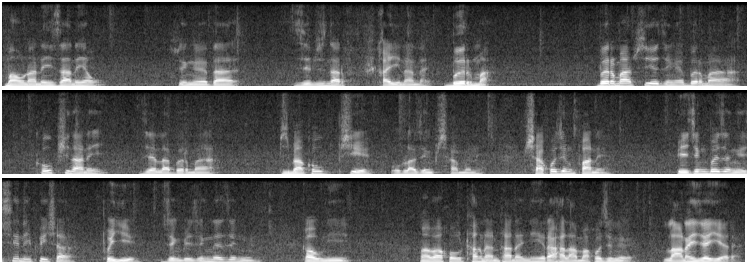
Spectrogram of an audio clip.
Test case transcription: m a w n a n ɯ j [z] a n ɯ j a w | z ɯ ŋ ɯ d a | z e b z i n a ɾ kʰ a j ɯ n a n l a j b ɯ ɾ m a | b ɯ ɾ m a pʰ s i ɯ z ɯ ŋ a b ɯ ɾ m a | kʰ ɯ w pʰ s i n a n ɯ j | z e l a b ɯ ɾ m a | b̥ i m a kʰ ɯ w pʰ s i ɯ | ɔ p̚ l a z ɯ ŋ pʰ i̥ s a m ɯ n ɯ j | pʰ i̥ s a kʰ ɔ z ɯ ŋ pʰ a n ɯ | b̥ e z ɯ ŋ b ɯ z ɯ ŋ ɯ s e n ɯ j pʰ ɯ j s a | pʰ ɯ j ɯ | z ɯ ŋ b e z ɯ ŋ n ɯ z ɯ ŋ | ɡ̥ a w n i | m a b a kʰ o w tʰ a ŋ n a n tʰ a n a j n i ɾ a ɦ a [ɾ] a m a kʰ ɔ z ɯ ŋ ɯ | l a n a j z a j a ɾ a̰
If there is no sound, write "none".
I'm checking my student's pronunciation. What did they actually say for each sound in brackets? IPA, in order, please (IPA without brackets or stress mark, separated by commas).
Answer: z, l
